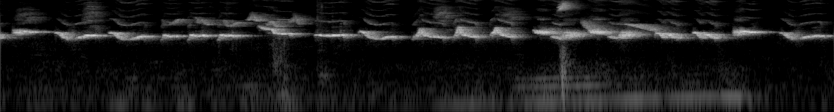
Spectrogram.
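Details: Rufous-bellied thrush singing at Piedade: loud, fluty whistles in rapid rolling phrases, several sliding downward, accompanied by high, thin chirps and twitters from other birds nearby.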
